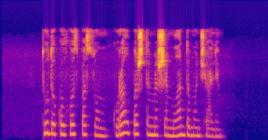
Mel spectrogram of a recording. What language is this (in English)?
Mari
